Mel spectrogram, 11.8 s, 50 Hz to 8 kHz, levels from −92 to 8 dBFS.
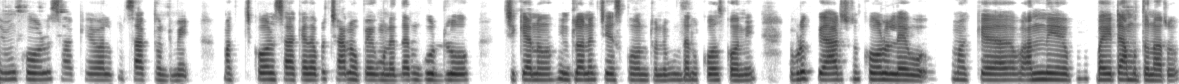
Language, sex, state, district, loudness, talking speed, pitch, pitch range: Telugu, female, Karnataka, Bellary, -17 LUFS, 120 wpm, 215 Hz, 205-220 Hz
